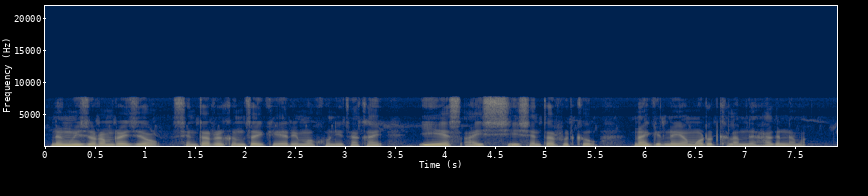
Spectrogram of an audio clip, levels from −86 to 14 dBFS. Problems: low volume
